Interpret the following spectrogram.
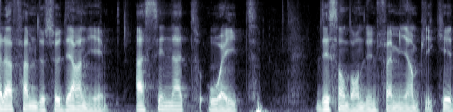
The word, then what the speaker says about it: Asenath: Edward rencontre Asenath, ça s'écrit A-S-E-N-A-T-H, une jeune femme étrange et mystérieuse qui descend d'une famille d'Innsmouth.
